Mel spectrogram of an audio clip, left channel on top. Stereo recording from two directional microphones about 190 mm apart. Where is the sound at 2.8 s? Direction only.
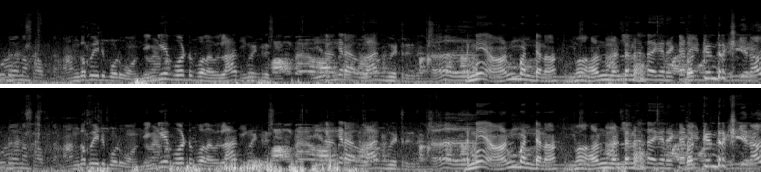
45° left (ahead or behind).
